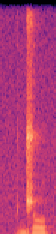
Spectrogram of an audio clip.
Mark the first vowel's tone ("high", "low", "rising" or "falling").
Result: low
